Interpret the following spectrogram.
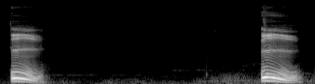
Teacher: this vowel sound is pronounced with the lips unrounded, the mouth is almost closed, and if we pay attention to the tongue, we can feel that the tip of the tongue is almost touching the teeth.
